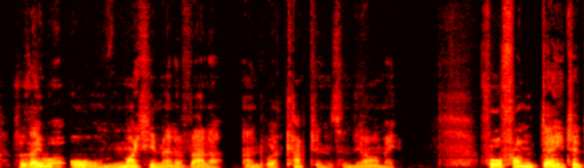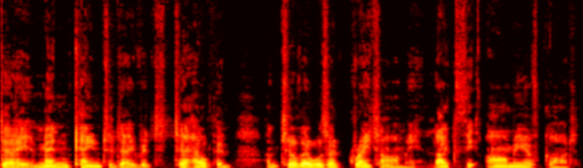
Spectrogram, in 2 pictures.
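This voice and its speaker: A man giving a scripted dramatic reading of scripture as narrator, measured, solemn and expressive. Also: low voice, breathy edge, dry recording.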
